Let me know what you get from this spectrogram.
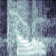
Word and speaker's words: Tyler: My name is Tyler, T-Y-L-E-R, and I am calling with Cardiff. It's spelled C-A-R-D-I-F-F, as in Frank Frank.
